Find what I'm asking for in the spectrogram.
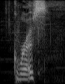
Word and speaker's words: Gross: Gross.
